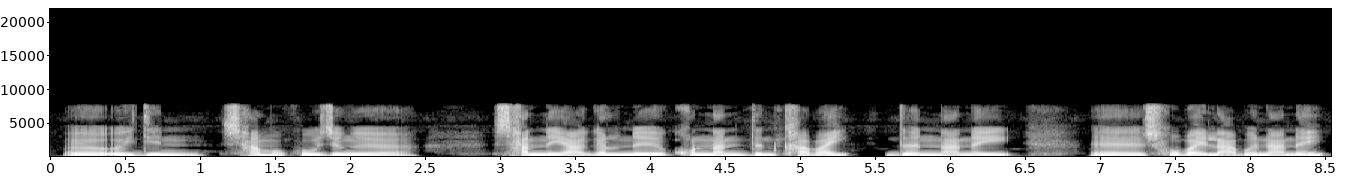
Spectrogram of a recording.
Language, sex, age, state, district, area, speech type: Bodo, female, 45-60, Assam, Baksa, rural, spontaneous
